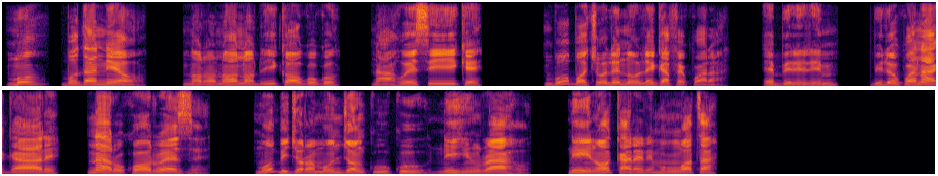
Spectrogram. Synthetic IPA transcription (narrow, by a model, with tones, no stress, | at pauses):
mʊ˦bʊ˦da˦nɪ˦ɛ˨l | nɔ˨ɾɔ˨nɔ˦nɔ˨dʊ˨i˦ke˦ɔ˦ɡʷʊ˦ɡʊ˦ | na˨a˨ɦʊ˦e˦si˦i˦ke˦ | m̩˨bʊ˦bɔ˨t͡ʃo˨le˦no˨le˦ɡa˦fe˨kʷa˨ɾa̰˨ | e˦be˨ɾe˨ɾi˨m̩˦ | bi˦do˦kʷa˦na˨ɡa˦a˦ɾɪ˦ | na˦a˨ɾʊ˦kʷɔ˦ɾʊ˦e˦zɪ̰˨ | mo˦bi˨d͡ʒɔ˨ɾɔ˨mʊ˨n̩˦d͡ʒɔ˦ŋ̩˨ku˨u˦kʷu˦˨ni˦ɦi˨n̩˦ɾa˦ɦʊ̰˨ | ni˦ɦi˨nɔ˦ka˨ɾɪ˨ɾɪ˨m̩˨ŋ̩˦ŋʷɔ˦ta˦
